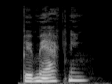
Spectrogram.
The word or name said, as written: bemærkning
